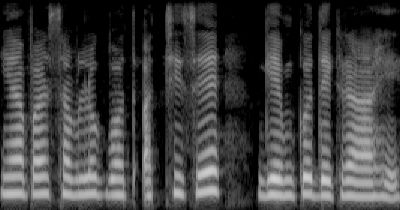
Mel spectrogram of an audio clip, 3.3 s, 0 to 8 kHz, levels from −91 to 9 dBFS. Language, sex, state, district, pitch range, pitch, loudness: Hindi, female, Bihar, Darbhanga, 215-240 Hz, 230 Hz, -21 LUFS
